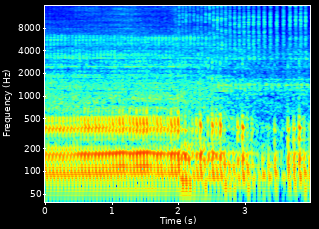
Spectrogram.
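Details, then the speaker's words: Old dirt bike: idle pulses unevenly, then stumbles into choppy, irregular firing that nearly dies; vacuum leak because the small carburetor fitting is missing its cap, and it runs extremely bad until capped. "it runs like yeah it runs extremely bad so you just want to make sure that you have this cap on here and then it should go ahead and idle like it up to"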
